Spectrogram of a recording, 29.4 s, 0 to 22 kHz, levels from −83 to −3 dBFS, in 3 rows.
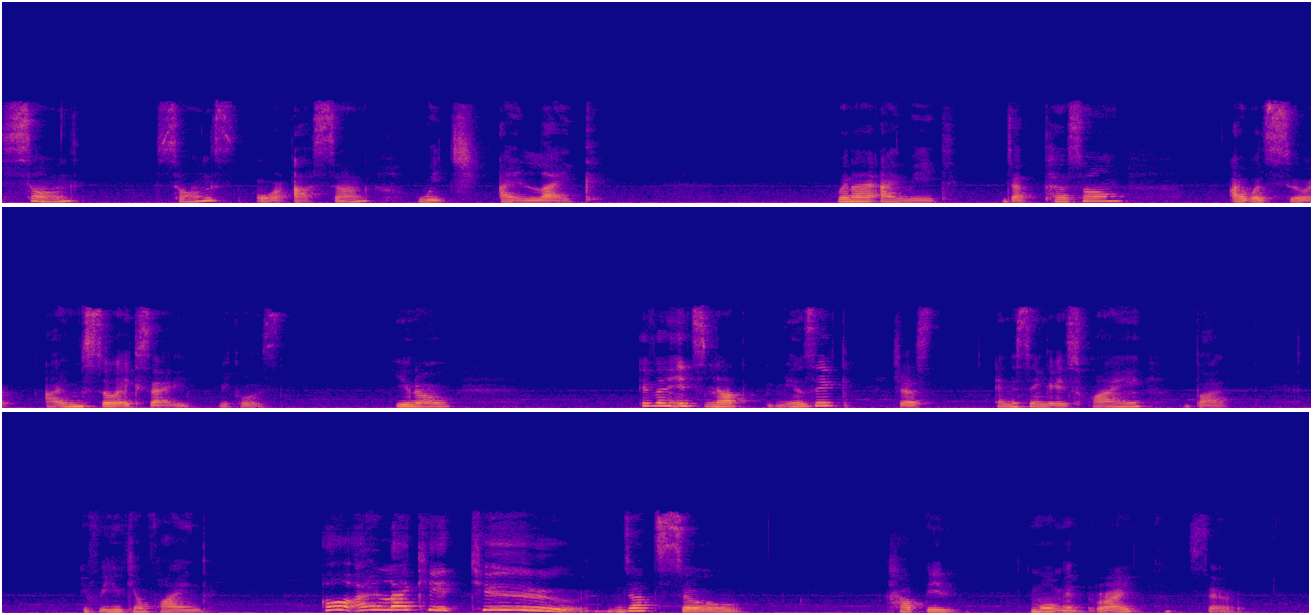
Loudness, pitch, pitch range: -33 LUFS, 210 Hz, 185-250 Hz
